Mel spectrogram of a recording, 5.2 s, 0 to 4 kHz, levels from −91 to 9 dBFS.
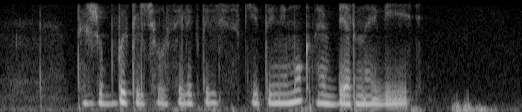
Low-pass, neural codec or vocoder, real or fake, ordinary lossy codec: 3.6 kHz; none; real; none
